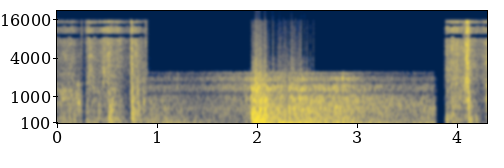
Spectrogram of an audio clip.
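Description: Cardboard packaging handled during unboxing, with a sudden loud low boom about two seconds in that dies away over a second or two.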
